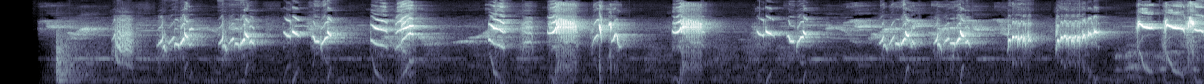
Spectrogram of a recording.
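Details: Oriental magpie-robin, a contest-ready bird, in a rich, varied song. Fast run of whistled, chirping and buzzy notes with a short pause between each burst.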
